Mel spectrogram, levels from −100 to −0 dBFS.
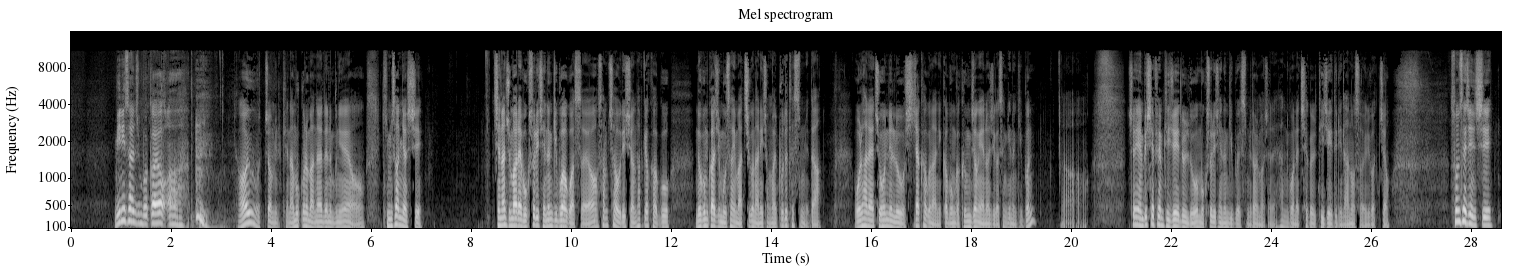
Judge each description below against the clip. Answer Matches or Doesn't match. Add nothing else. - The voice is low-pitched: Matches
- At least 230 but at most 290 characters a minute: Doesn't match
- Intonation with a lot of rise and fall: Matches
